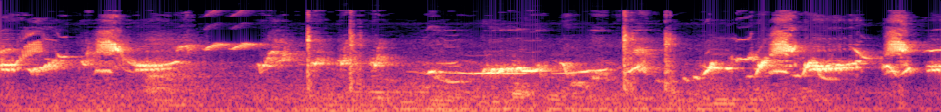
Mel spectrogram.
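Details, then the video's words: Many-voiced white-rumped shama song, constantly changing, played to provoke birds to sing back in contest; bright whistled phrases and trills mixed with sharp clicks, a steady flat whistle mid-clip and a busy close. "chòe lửa hót hay, nhiều giọng, đảo giọng liên tục, kích chim hót đấu"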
